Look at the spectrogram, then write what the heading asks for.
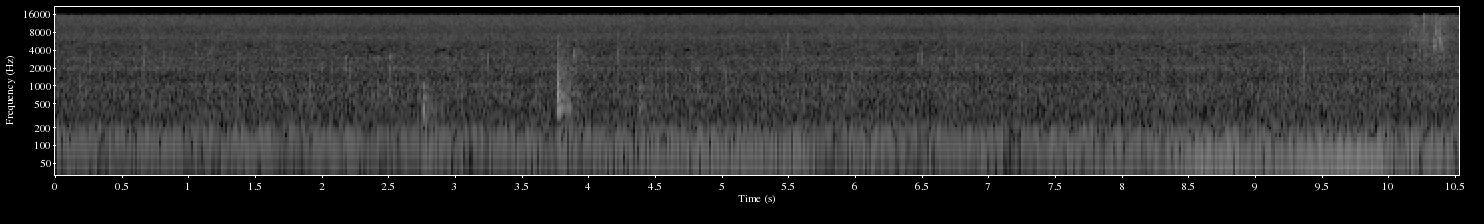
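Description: Ripe plantain slices sizzling steadily in hot oil in a non-stick pan. About three and four seconds in there are two sharp knocks as the metal slotted spoon turning the slices hits the pan.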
